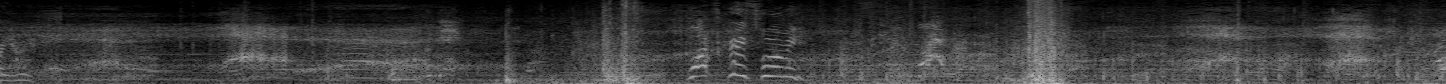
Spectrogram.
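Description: Hurried, strained voices, with a short run of quick rising cries about five seconds in and one loud sudden slam about eight seconds in, from the door of an old truck.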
